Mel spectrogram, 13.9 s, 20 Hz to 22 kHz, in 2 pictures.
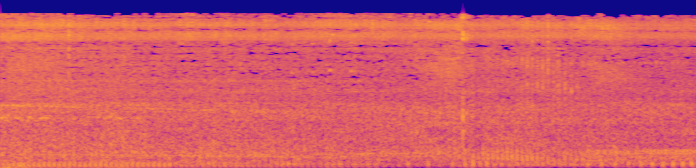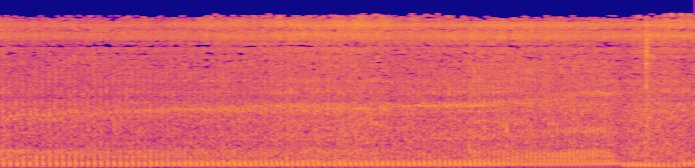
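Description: Honda H'ness CB350's single-cylinder engine and exhaust running as the motorcycle is ridden: a low, even exhaust beat that grows stronger from about six seconds in and eases shortly before the end.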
